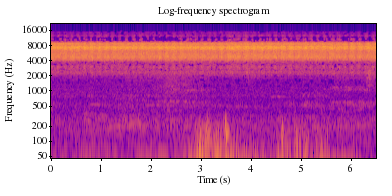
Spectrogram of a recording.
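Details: Steady, shrill cicada chorus on a hot summer day in an Italian town, a continuous hissing buzz without breaks, while a few soft low thuds and knocks sound midway through.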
